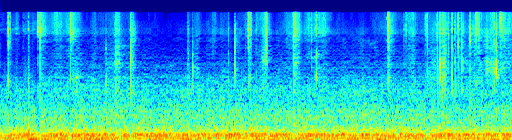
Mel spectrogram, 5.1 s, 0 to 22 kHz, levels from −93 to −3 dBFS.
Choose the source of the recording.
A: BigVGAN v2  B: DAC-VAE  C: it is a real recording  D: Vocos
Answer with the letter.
B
